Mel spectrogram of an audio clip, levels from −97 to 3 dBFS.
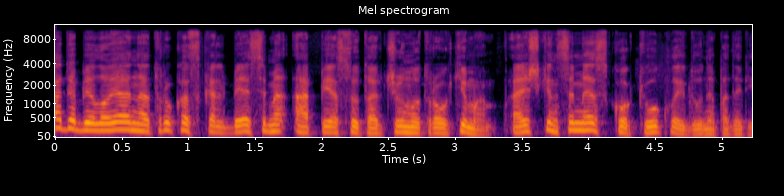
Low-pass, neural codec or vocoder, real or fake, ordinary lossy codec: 9.9 kHz; none; real; Opus, 64 kbps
